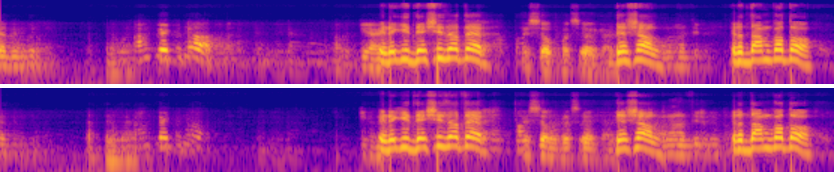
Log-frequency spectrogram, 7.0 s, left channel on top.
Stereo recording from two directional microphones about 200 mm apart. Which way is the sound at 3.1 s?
15° left (ahead or behind).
